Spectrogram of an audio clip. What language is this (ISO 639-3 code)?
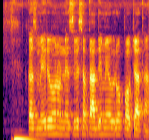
hin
